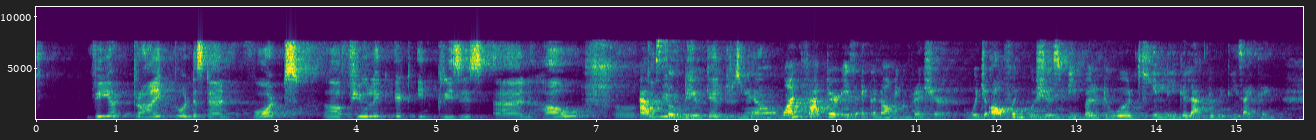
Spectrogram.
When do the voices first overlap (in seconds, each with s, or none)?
7.6 s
